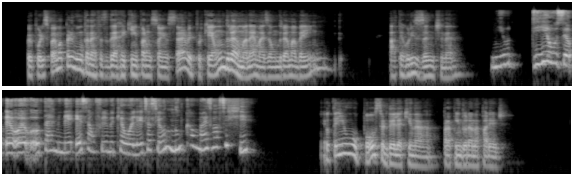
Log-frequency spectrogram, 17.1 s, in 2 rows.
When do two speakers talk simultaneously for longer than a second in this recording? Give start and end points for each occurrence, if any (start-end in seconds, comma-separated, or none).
none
